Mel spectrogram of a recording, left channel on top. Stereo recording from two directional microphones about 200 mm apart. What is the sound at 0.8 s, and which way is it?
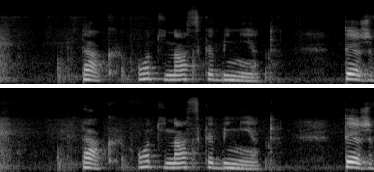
Speech, 20° left (ahead or behind).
